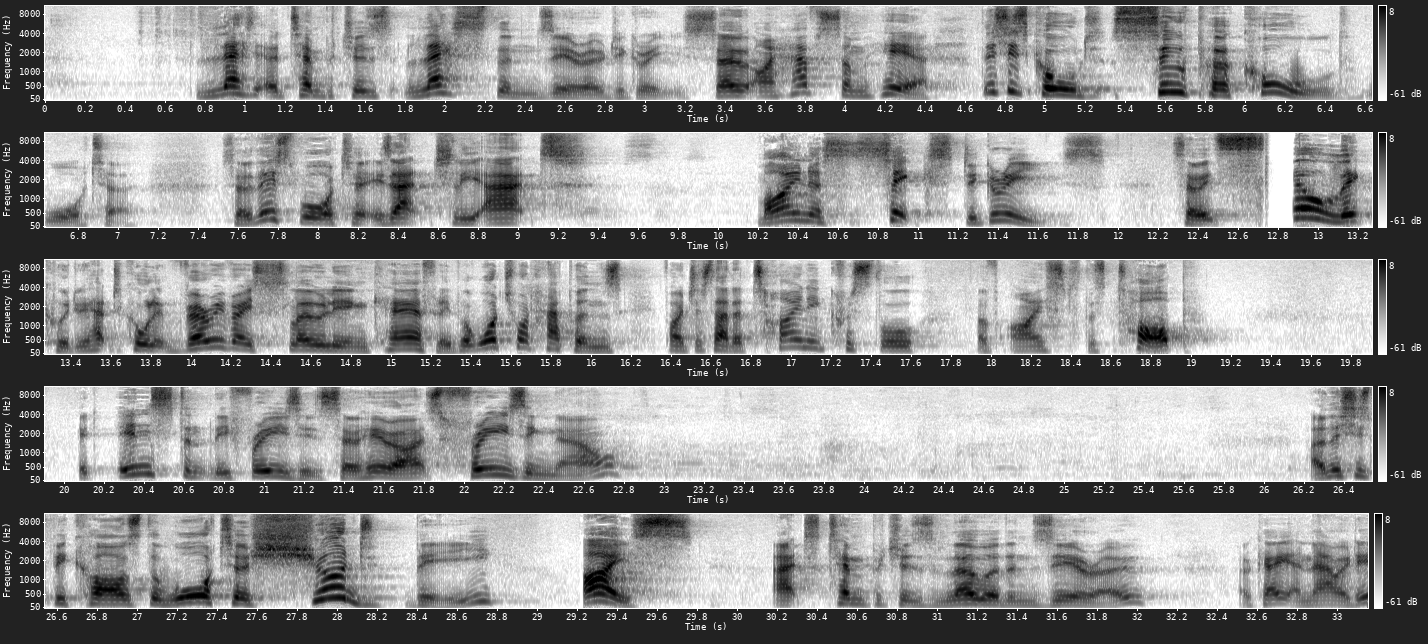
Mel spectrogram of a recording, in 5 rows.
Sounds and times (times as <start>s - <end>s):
Speech: 0.8s - 19.2s, 20.1s - 25.5s, 26.2s - 33.1s.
